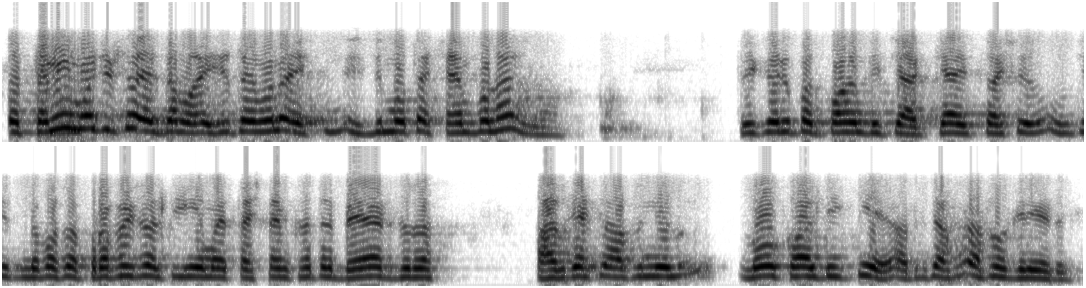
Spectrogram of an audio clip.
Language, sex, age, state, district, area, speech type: Kashmiri, male, 30-45, Jammu and Kashmir, Bandipora, rural, conversation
